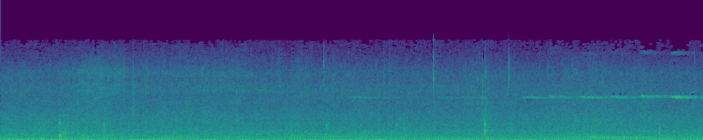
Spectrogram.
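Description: Steady rain falling, with a low rumble underneath and a few faint scattered ticks like drips. A faint thin high whistle comes in near the end.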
